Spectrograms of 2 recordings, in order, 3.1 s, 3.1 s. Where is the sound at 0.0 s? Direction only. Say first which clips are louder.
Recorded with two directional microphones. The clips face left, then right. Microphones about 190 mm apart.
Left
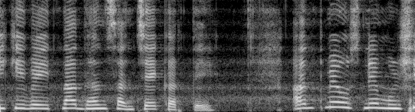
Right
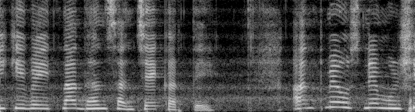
Left 4 dB; 45° left (ahead or behind).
